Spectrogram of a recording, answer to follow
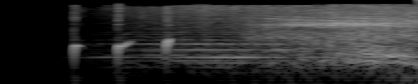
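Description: Logo intro sting: three quick plops, each gliding upward in pitch, about a quarter second apart, then a whoosh that swells louder toward the end.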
